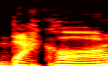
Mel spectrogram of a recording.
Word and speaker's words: Daccord: You have to pronounce it the French Canadian way. Daccord.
